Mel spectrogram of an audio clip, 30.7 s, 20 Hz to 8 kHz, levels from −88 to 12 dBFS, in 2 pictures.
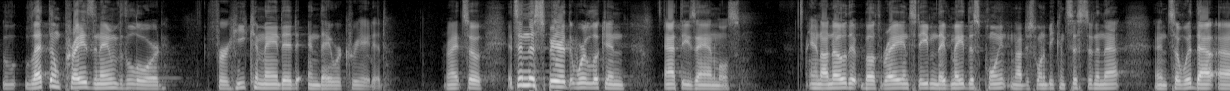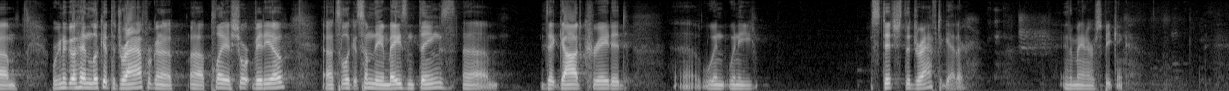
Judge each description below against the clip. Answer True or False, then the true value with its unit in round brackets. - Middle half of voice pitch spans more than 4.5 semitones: False (2.5 semitones)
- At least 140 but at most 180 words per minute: False (190 wpm)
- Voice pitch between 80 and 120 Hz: False (130 Hz)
